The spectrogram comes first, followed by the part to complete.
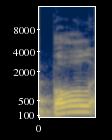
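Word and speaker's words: boll: So if it's uprooted in a bowl of earth, it's pronounced bowl, B-O-L-L, it's like a bunch of earth tightly packed around the roots, remains attached to it.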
